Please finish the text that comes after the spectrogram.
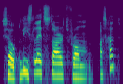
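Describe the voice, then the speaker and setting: Male panel moderator, high voice, slow and halting, handheld mic on a conference stage. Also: darkish tone, dry recording, studio quality. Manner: hesitant, halting, many restarts. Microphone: handheld microphone.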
